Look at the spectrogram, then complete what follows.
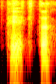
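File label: "pekte", Proto-Indo-European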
